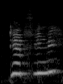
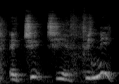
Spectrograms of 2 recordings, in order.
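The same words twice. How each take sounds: First: High exclamation. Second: Said in the usual way. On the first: Real, not acted. Répète avec insistance.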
